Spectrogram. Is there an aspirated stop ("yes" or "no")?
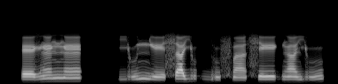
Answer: no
